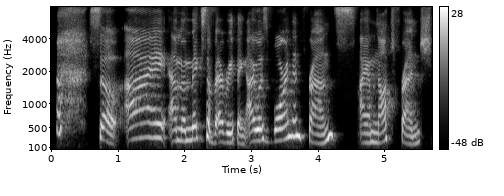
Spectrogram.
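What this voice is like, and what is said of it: Noticeable foreign accent. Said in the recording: “I think everyone's picking up on your accent a little bit.”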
